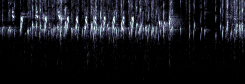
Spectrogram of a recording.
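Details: European goldfinch mating and readiness calls, meant to stimulate a silent male into song: a lively stream of high, tinkling twitters and chirps, closely packed, with a brief lull near the end.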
